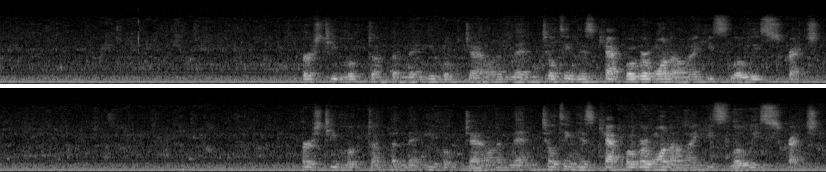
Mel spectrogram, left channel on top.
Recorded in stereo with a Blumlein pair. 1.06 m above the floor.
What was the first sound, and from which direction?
A man speaking, 20° right.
